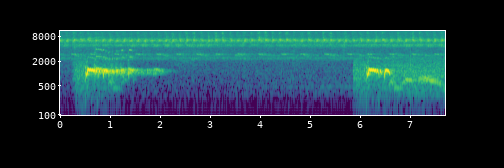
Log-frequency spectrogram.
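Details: Lure song of a local Javanese zebra dove, meant to set other doves singing: a stuttering run of cooing notes, a long quiet gap with soft ticking, then a second cooing phrase with lower notes.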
